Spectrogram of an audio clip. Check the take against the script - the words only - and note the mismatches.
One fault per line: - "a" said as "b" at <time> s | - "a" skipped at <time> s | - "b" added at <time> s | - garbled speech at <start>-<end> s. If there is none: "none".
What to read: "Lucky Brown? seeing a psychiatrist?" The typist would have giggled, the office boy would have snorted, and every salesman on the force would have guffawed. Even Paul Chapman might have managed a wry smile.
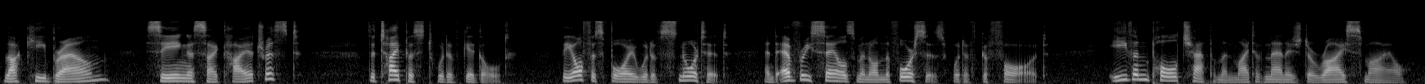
- "force" said as "forces" at 8.9 s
